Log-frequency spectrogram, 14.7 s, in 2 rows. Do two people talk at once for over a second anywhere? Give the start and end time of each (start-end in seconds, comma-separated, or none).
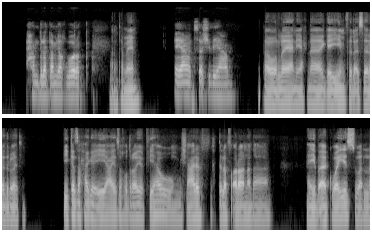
none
